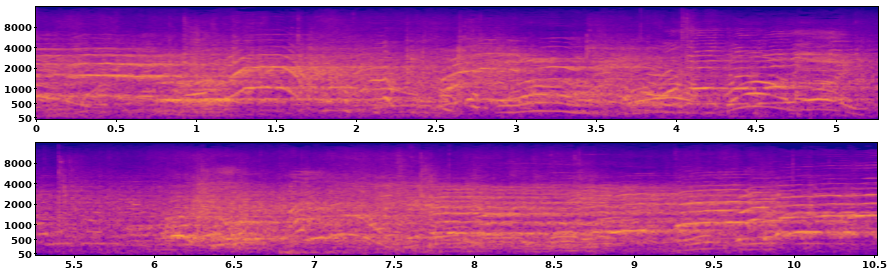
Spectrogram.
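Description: A crowd of spectators cheers and shouts in an echoing arena.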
